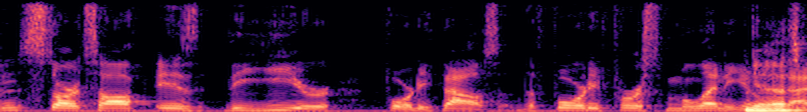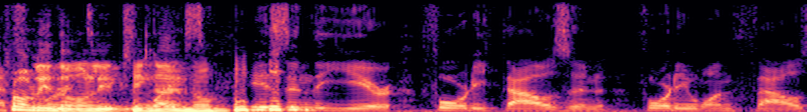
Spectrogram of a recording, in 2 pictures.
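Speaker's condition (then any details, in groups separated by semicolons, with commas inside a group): No condition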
